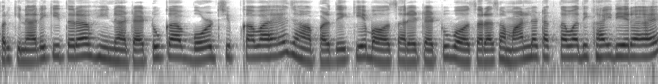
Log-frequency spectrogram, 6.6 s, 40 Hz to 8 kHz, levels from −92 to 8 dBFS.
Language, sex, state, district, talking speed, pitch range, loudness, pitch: Hindi, female, Uttarakhand, Tehri Garhwal, 225 wpm, 175-225 Hz, -15 LUFS, 215 Hz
